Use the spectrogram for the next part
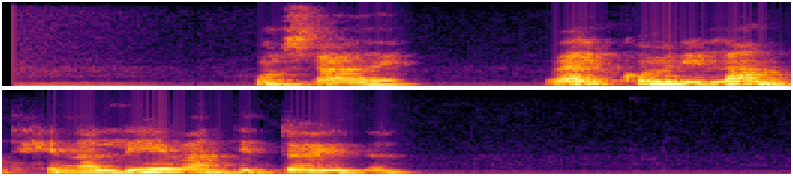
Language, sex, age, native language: Icelandic, female, 50-59, Icelandic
